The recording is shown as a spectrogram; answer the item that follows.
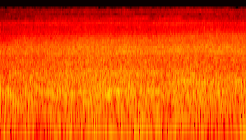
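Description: A small car's and motorcycles' engines running steadily as they circle the vertical wall of a well-of-death pit, heard together as one even engine sound.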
